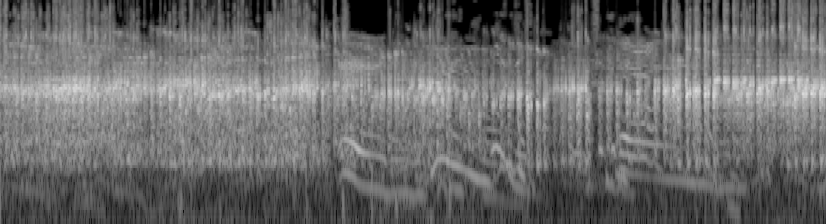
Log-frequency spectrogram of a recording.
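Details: Many toads at Sangdang Mountain Fortress, Cheongju, South Korea, forming a noisy chorus near masses of tadpoles; steady croaking trills with several short rising-and-falling voices standing out in the middle.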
